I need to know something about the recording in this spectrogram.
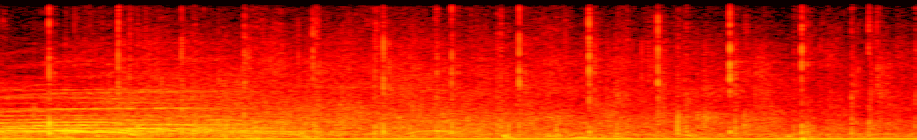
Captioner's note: audience applauding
